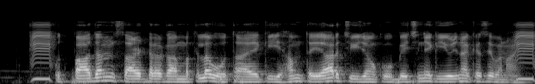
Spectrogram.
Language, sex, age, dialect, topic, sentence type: Hindi, male, 25-30, Kanauji Braj Bhasha, agriculture, statement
